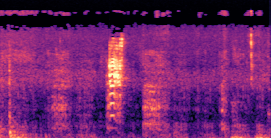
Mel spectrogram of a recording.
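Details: A young male Scottish Fold rescue cat, in an affectionate mood, purrs in a low, steady rumble broken by soft rustling noises.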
